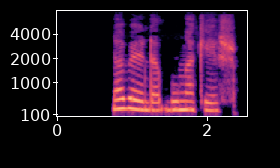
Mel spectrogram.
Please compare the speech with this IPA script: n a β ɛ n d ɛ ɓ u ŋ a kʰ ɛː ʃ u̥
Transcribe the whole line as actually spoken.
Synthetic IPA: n a β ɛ n d a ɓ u ŋ a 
